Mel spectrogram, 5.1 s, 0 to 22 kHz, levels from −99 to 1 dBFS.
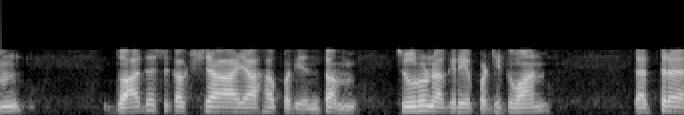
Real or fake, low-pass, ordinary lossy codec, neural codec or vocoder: fake; 3.6 kHz; none; codec, 16 kHz, 4.8 kbps, FACodec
